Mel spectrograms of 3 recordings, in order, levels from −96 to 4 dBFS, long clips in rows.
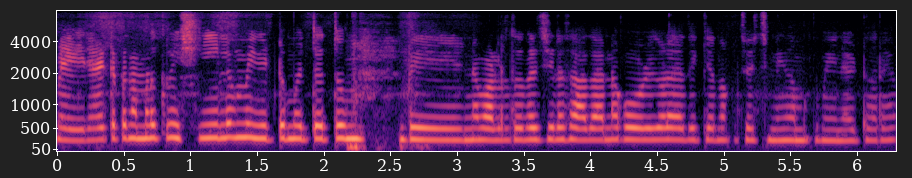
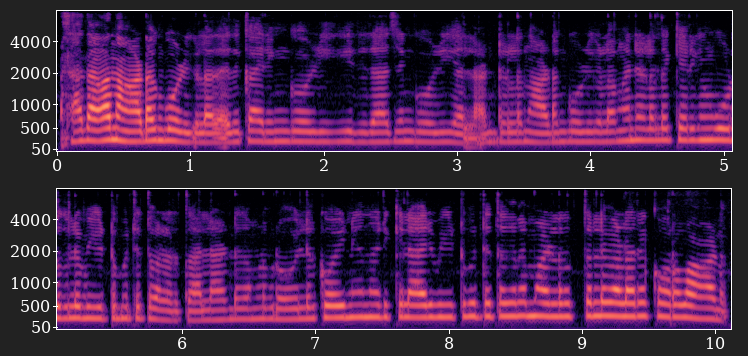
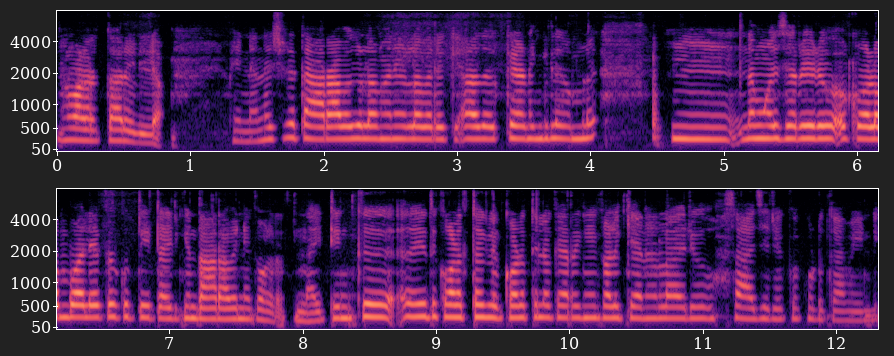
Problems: none marked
